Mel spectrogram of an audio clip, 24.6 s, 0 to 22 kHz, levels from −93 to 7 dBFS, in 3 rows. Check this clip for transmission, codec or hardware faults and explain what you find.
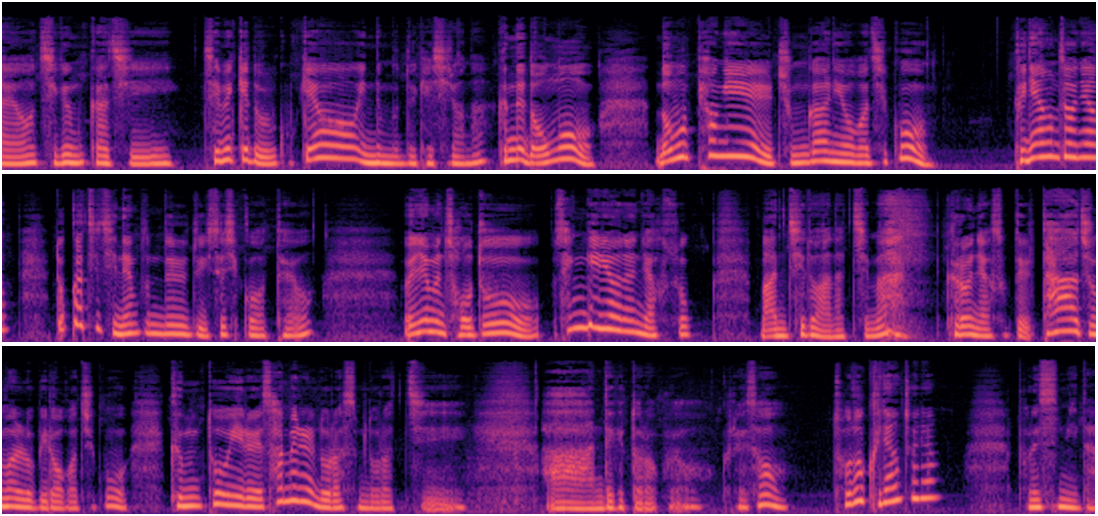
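Nothing wrong turns up anywhere in this speech recording.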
